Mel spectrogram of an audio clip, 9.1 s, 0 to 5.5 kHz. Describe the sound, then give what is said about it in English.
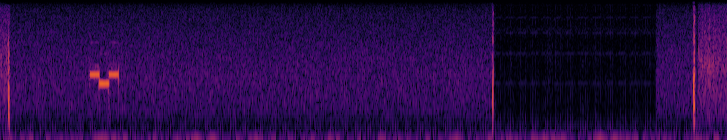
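Steady radio hiss on the Central Carolina Skywarn amateur radio repeater (WX4 MMM) during a weather net, with a short dual-pitched repeater beep near the start, then a sharp click cuts to near-silence with faint steady tones before another click brings the hiss back. “So we'll keep the tones up for a few more minutes, but we'll step down from a directed net to a standby net.”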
